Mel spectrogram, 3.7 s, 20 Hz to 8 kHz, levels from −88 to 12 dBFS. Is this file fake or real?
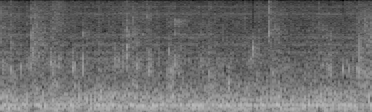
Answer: real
